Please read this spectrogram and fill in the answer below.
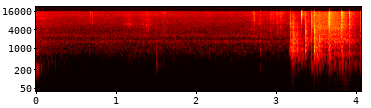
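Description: Near silence with a few faint ticks, then, about three seconds in, a quick run of clicks and clatter from a steel kitchen knife and a hard plastic bottle cap being handled and put down on a table.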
